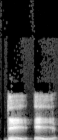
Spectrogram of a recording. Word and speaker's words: De’Coldest: And for those that don't know, he is not lying. It sounds just like it's pronounced. D-E-C-O-L-D-E-S-T. Middle name, T-O-E-V-A-D-O-I-T. De’Coldest. – Don't sleep on the capital E, though. It's T-O, capital E-V-A.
